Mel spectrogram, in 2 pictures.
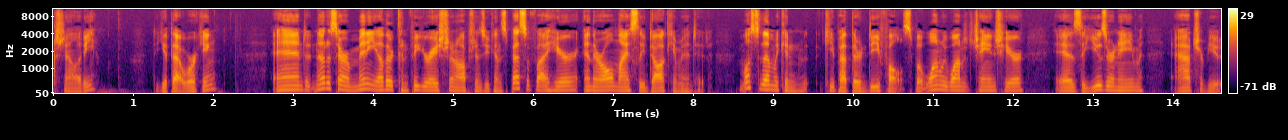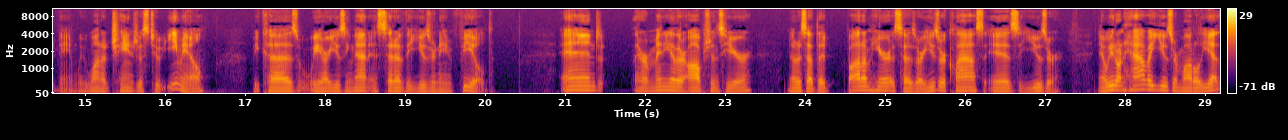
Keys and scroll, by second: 13.7 super+/.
